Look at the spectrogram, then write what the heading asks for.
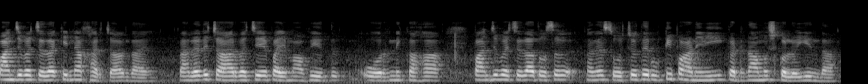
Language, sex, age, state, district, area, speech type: Dogri, female, 30-45, Jammu and Kashmir, Jammu, rural, spontaneous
